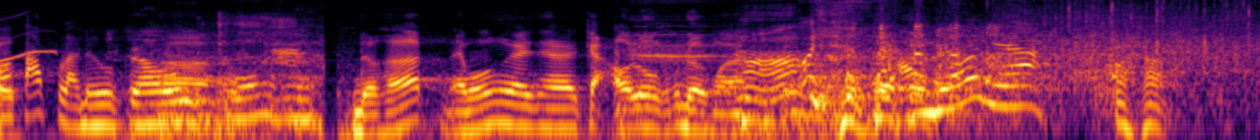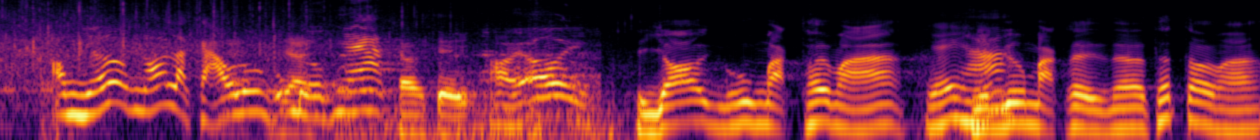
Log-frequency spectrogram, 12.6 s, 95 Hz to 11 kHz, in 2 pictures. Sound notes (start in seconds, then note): 3.2 laugh; 4.4 audience applause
